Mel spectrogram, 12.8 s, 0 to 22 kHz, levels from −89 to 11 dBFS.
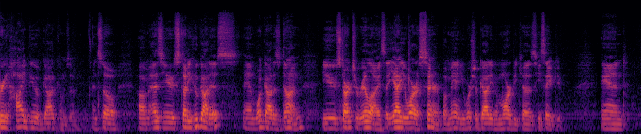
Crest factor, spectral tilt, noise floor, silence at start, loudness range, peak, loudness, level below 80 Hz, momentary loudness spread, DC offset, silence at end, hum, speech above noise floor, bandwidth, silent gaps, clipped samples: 22 dB; -4.5 dB/octave; -61 dBFS; 0 s; 6 LU; -10 dBFS; -31 LUFS; -74 dBFS; 15 LU; under 0.1%; 0.35 s; none; 30 dB; 17 kHz; none; under 0.1%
